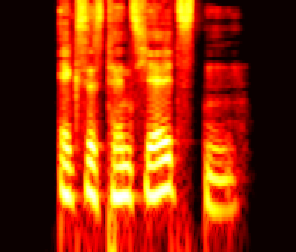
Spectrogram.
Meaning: 1. superlative degree of existenziell 2. inflection of existenziell: strong genitive masculine/neuter singular superlative degree
- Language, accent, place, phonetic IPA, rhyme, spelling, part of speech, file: German, Germany, Berlin, [ɛksɪstɛnˈt͡si̯ɛlstn̩], -ɛlstn̩, existenziellsten, adjective, De-existenziellsten.ogg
